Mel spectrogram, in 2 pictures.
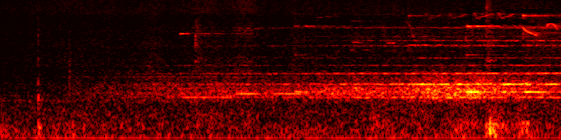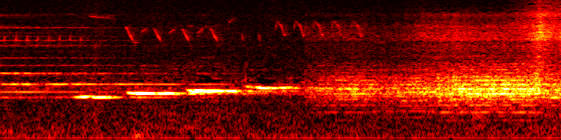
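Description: TV advert music playing through a laptop's speakers. It fades in from quiet with held notes and a slowly rising melody, getting louder toward the end, and a run of short high chirps comes about five seconds in.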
